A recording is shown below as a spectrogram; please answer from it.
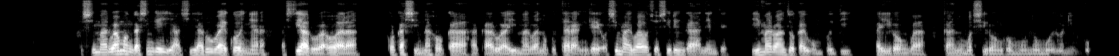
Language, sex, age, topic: Oshiwambo, male, 18-24, finance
